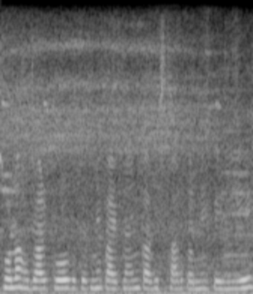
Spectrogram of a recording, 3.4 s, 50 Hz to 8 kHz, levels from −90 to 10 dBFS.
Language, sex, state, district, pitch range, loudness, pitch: Hindi, female, Haryana, Charkhi Dadri, 210-225 Hz, -16 LUFS, 220 Hz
